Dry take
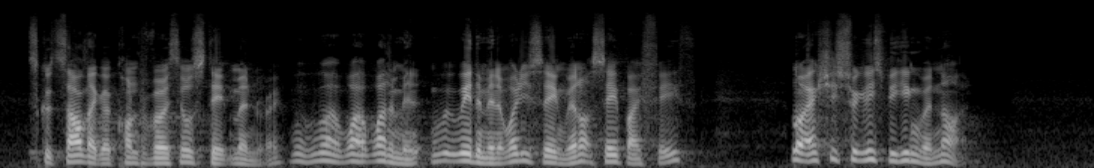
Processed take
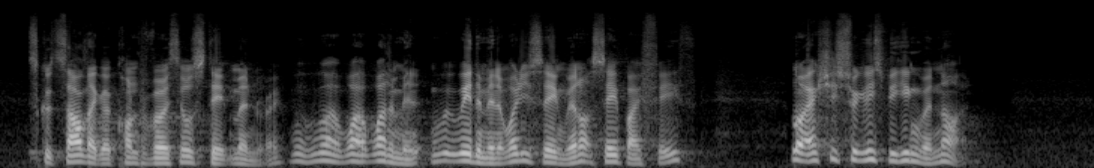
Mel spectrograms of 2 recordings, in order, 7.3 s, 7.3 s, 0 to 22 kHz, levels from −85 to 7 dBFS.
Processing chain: bass shelf 95 Hz -7 dB; trim +1.5 dB

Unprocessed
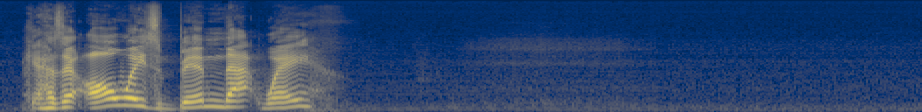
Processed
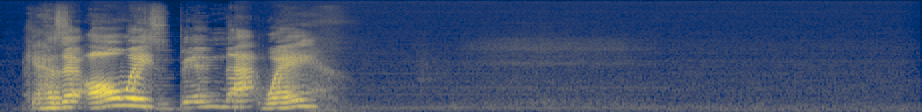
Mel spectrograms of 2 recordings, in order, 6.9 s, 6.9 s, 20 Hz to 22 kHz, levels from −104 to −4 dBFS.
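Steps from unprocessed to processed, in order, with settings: level rider gain up to 6 dB; 1.09–1.76 s: inharmonic resonator 72 Hz, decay 0.41 s, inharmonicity 0.008; early reflections 38 ms -4.5 dB, 60 ms -12.5 dB

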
